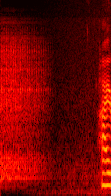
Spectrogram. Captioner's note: car motor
